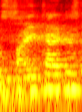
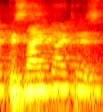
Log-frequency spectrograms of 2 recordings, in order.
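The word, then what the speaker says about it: psychiatrist: अगर किया इसमें तो व्हाई इज द B silent in साइकेट्रिस्ट द P silent O साइकेट्रिस्ट में पी है पहला नहीं पहले पिसाइट्रिस्ट था अंग्रेज लोग चेंज कर प्लीज रिमेंबर साइकट्रिस्टाइक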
